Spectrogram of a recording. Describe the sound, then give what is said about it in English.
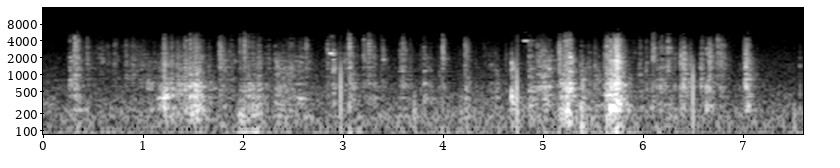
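A jail door being locked: a busy run of metallic clicks, clanks and rattles, irregular and fairly loud, with a sharper clunk near the end and no voices. “Why do you lock that door behind us?”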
